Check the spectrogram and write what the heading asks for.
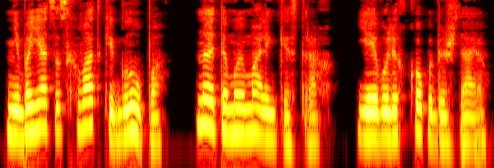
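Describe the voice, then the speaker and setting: Woman reading stern male hunter, clipped, low, dry and close. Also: normal speed, dark tone, dry recording, natural voice. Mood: brooding. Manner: clipped, commanding questions. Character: grim wary male hunter, low and curt.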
